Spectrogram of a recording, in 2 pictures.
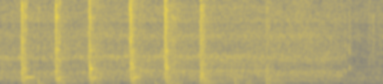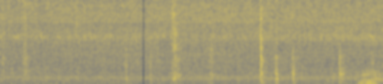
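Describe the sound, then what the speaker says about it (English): A hammer strikes sharply about eight times in quick, regular succession while car struts are replaced, then sparser, fainter knocks follow over a low hum, close by. "And then I need a hammer."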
